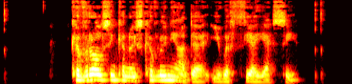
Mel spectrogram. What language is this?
Welsh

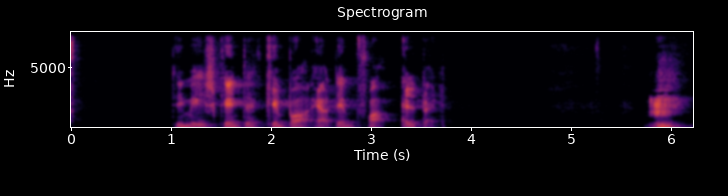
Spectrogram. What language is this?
Danish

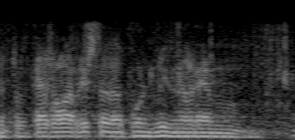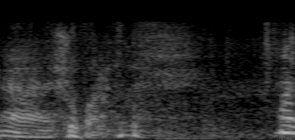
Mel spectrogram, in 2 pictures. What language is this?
Catalan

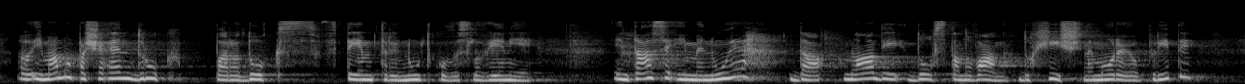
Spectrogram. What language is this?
Slovenian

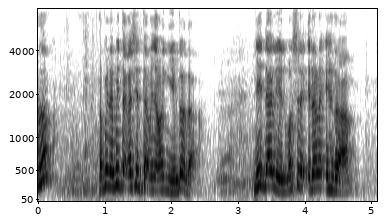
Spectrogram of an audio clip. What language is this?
Malay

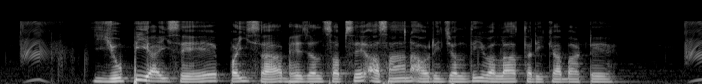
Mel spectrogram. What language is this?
Bhojpuri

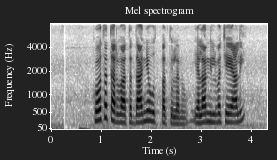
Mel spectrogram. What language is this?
Telugu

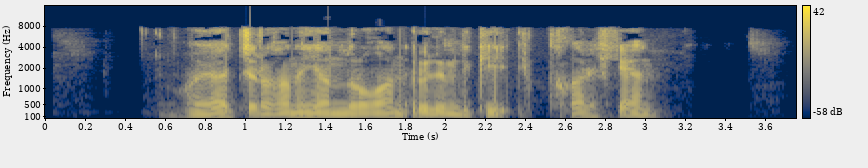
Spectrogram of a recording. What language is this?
Uyghur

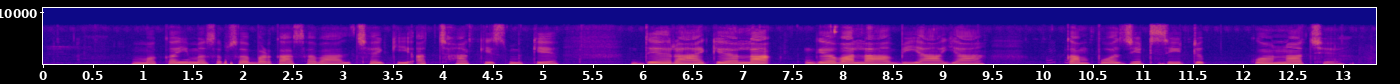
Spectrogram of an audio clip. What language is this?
Maithili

